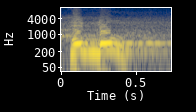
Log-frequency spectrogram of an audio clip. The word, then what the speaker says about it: Hindu: Người Ba Tư có thói quen không phát âm chữ H nếu nó là tiếp đầu ngữ, cho nên mặc dù viết là có chữ H là Hindu tương đương với Indus, chứ thực ra đó khi đọc đó, thì phải đọc H trở thành là H câm.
